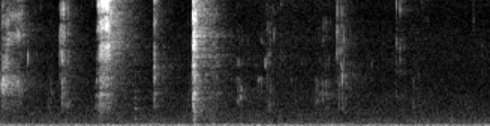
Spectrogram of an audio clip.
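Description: A person chewing a mouthful of noodles: a run of short, wet mouth clicks and smacks, over a steady low hum.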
